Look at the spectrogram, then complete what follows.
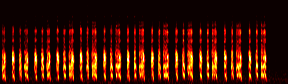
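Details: {'caption': 'Chukar partridge calling a loud, fast, evenly paced chain of rough, clucking notes, roughly five per second, stopping abruptly after five seconds.'}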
